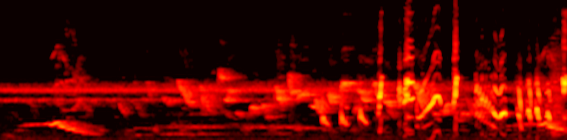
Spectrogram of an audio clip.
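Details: Dakun oriental white-eye in clear natural voice: soft, thin high notes at first, then building into a quick burst of bright twittering chirps and slurred whistles near the end over a steady faint high hum.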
